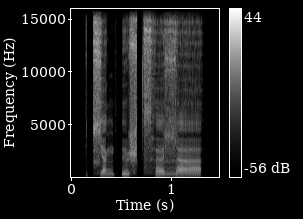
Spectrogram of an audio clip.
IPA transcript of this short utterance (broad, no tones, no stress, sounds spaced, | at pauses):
t͡ɕ a ŋ ʔ ɨ ʂ t͡sʰ ɐ ɮ a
